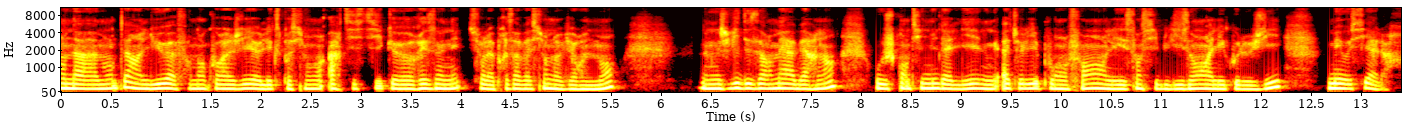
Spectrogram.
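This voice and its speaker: A woman speaks at a moderate pace in a monotone, with flat intonation. Her tone is dark and mellow, and the recording is very clean with a silent background. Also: fairly low pitch for a woman. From Paris suburbs, France. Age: 20s. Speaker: illustrator and activist. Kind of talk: interview testimony.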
